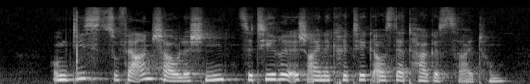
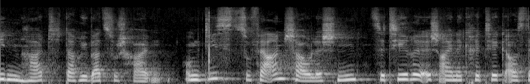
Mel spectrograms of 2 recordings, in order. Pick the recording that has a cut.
second; 1 cut; at 1.8 s

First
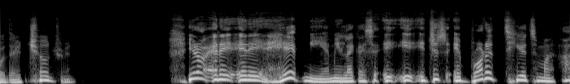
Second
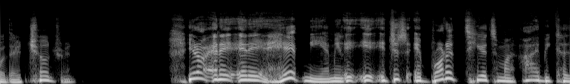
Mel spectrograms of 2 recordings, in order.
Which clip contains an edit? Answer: second; 1 cut; at 3.4 s

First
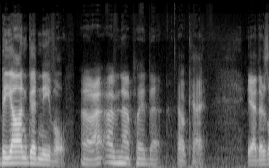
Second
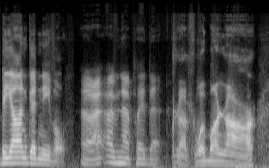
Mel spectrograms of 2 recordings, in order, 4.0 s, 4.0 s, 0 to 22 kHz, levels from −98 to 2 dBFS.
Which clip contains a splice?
second; 1 cut; at 2.6 s

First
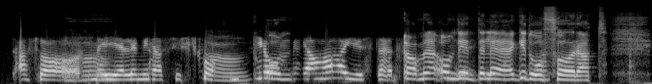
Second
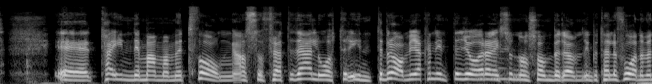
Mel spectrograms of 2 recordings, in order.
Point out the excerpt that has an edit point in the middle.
first; 1 cut; at 2.5 s

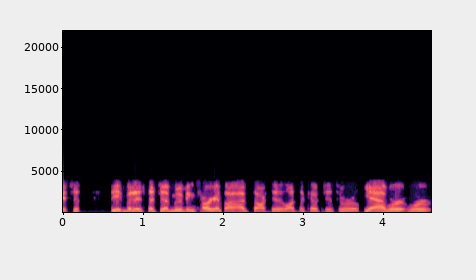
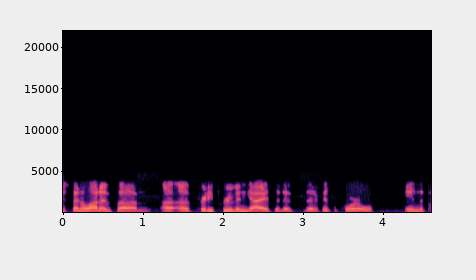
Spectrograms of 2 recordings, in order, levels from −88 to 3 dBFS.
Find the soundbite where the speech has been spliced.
first; 2 cuts; at 2.0 s, 3.7 s

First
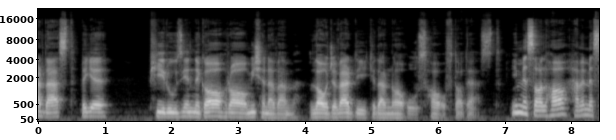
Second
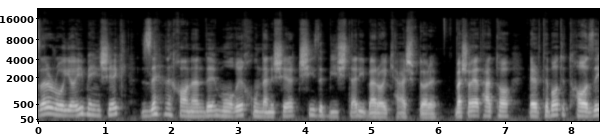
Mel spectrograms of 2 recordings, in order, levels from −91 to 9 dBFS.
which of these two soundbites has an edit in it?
first; 1 cut; at 7.0 s

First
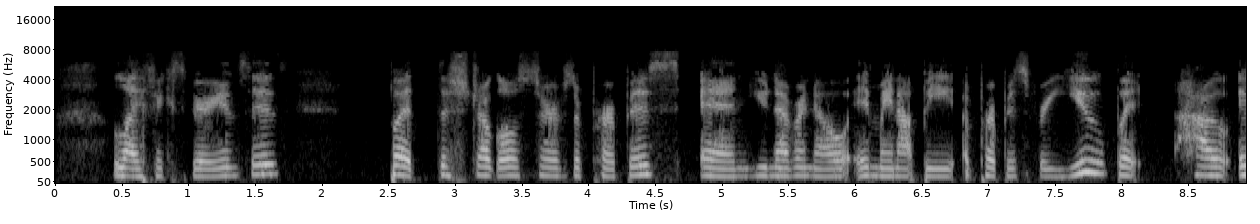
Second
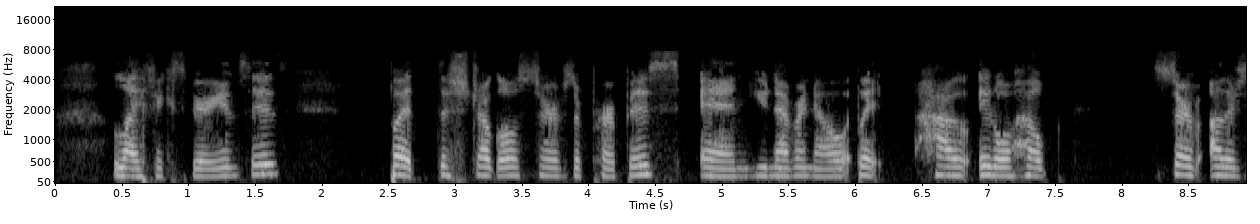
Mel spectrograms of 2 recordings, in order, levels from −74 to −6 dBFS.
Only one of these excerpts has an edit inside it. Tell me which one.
second; 1 cut; at 6.0 s

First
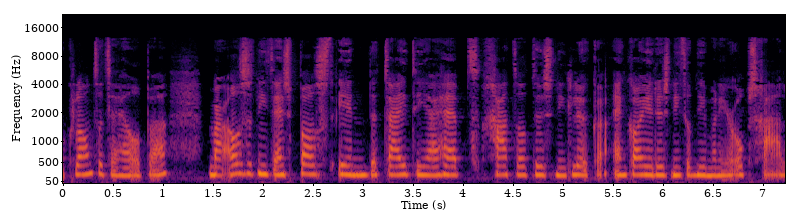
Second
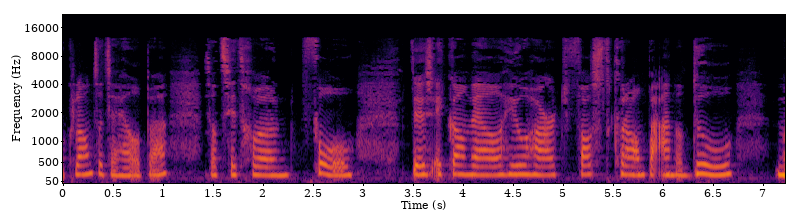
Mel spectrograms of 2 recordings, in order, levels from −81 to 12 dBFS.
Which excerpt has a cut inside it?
second; 1 cut; at 1.4 s

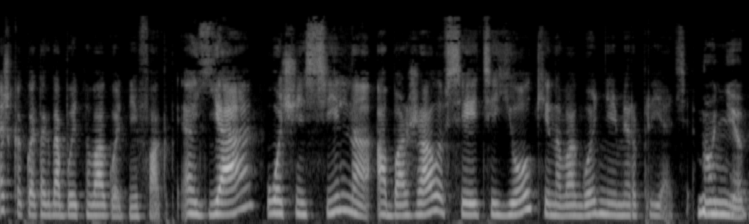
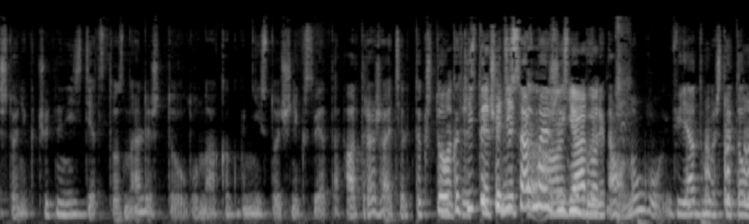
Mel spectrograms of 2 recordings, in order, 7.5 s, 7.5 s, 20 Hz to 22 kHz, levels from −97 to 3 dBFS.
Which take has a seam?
second; 1 cut; at 6.0 s

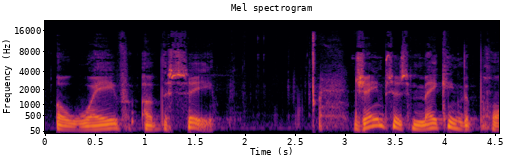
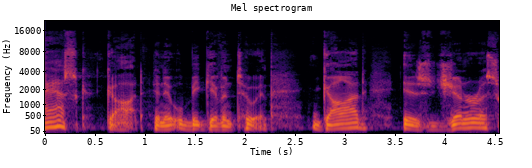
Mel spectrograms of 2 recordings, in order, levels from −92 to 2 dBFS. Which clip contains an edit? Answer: second; 1 cut; at 1.1 s

